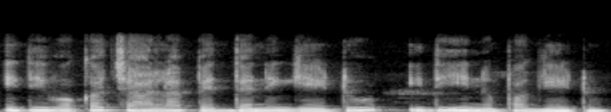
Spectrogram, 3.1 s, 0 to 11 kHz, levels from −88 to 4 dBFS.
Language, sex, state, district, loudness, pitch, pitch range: Telugu, female, Telangana, Hyderabad, -12 LUFS, 210 Hz, 195-225 Hz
